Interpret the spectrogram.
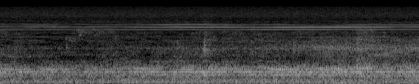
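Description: Steady electric hum of Meitetsu trains at a station, with several steady tones over low rumble. It grows a little louder near the end as an approaching train comes closer.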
